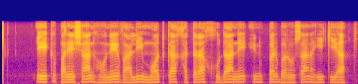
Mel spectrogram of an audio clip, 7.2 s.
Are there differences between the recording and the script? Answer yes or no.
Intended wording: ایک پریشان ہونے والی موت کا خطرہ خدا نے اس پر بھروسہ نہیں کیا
yes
